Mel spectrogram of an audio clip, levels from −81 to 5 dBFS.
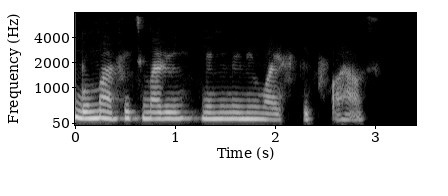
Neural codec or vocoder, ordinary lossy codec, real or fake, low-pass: codec, 24 kHz, 6 kbps, HILCodec; none; fake; 7.2 kHz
